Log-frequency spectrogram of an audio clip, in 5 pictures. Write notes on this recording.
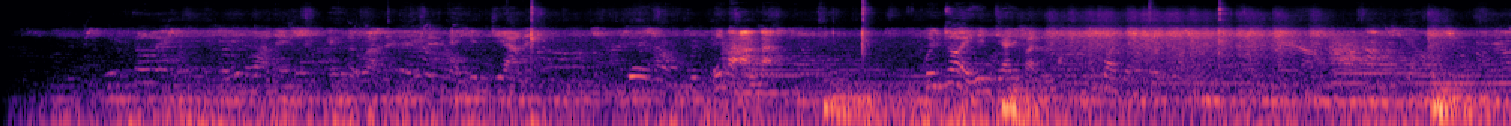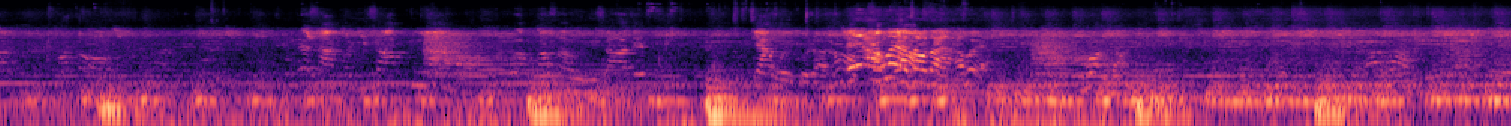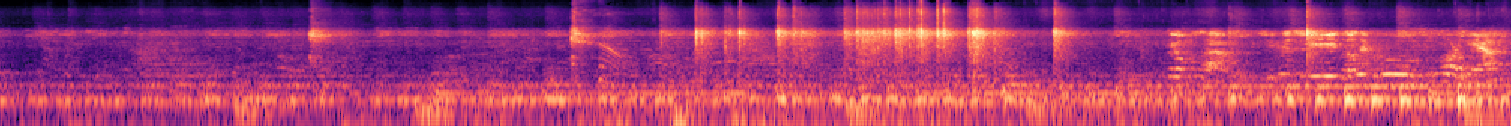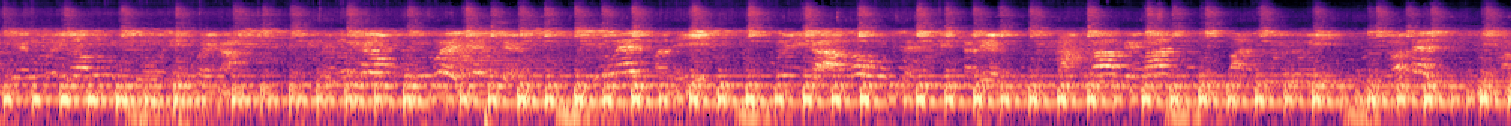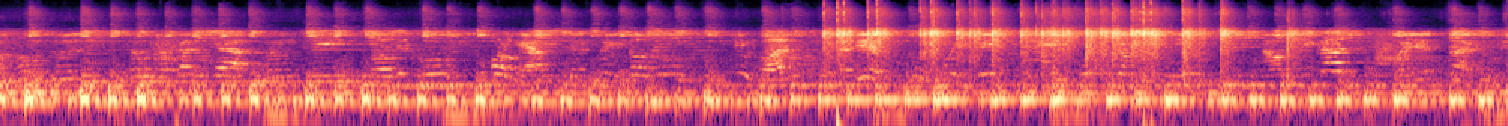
Walking in the alley, Next to the temple, Pilgrimage group, firecracker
